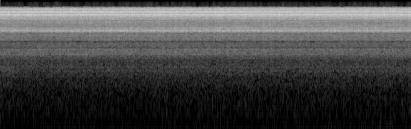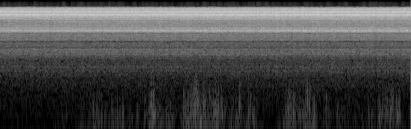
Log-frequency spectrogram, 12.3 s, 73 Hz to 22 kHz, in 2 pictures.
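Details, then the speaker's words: DeWalt D55146 air compressor, motor stopped: steady high hiss as tank air leaks back through the failed check valve, pressure falling until it restarts around 160; check valve needs replacing. "as you can see it's going back down and it's going to kick on again about 160 or so and that's again because that check valve is letting the air by"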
